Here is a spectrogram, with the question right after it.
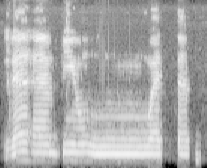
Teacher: Tanwin baris bawah bertemu dengan huruf waw. Dia akan didengungkan sebanyak 2 harakat.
